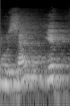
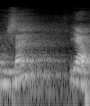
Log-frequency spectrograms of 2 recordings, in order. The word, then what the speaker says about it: Musayyib: Said bin musayyib maka kita bacanya bin musayyib bukan musayyab ini perlu juga ya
